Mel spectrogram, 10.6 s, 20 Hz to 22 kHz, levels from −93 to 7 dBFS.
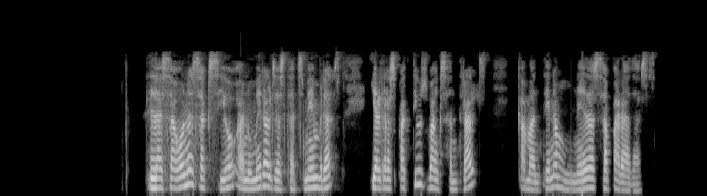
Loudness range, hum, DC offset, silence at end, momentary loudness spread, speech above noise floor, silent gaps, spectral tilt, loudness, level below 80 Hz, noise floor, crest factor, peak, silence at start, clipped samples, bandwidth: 3 LU; none; under 0.1%; 0.85 s; 9 LU; over 72 dB; none; -4 dB/octave; -18 LUFS; -58 dBFS; under -90 dBFS; 20 dB; 0 dBFS; 2.2 s; under 0.1%; 7.8 kHz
